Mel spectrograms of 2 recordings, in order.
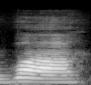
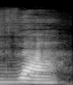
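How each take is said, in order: First: The word starts with a w sound. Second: The word starts with a voiced th sound. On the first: The speaker calls it wrong. "or wa" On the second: The speaker calls it right. "You can say the"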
